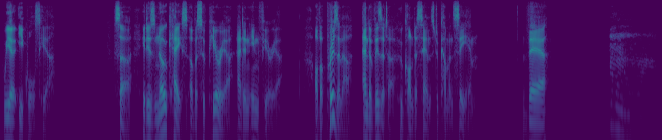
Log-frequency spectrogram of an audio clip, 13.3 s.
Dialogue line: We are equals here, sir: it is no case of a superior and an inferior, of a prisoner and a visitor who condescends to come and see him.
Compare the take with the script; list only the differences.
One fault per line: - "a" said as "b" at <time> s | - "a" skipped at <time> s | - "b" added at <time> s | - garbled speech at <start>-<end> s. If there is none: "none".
- "There" added at 10.4 s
